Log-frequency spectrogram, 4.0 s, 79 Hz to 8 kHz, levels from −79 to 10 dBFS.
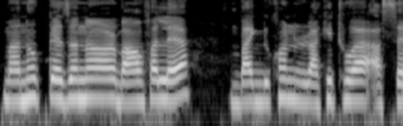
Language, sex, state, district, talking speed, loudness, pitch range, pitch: Assamese, male, Assam, Sonitpur, 105 wpm, -13 LUFS, 195-220 Hz, 210 Hz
